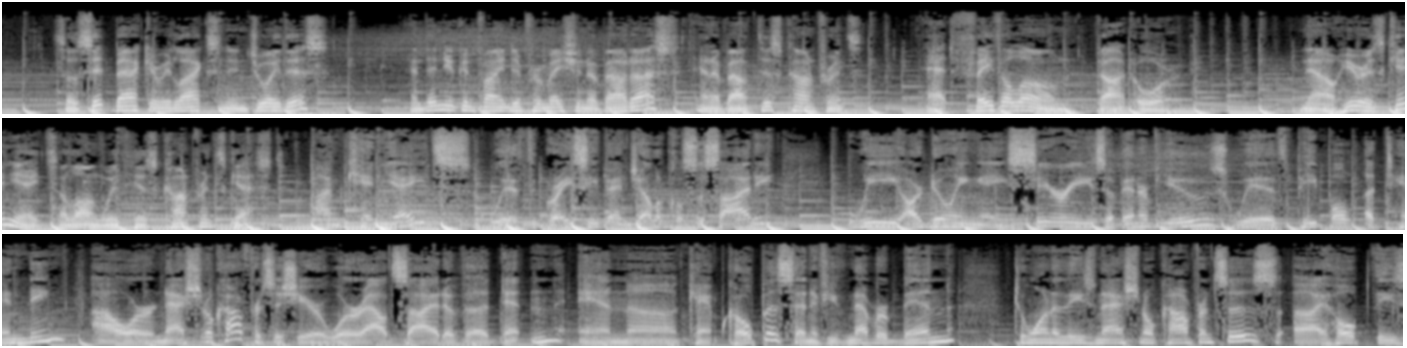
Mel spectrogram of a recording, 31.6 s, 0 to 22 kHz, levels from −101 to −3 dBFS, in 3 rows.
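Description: At 20.32 s, a 2.9 ms block of digital silence, consistent with an unfilled 128-sample buffer, ticks; the waveform drops flat, the spectrogram shows a thin vertical stripe.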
